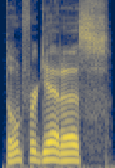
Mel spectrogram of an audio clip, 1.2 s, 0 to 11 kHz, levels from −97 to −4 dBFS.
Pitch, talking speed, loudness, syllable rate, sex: 155 Hz, 155 wpm, -15 LUFS, 3.9 syllables/s, male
